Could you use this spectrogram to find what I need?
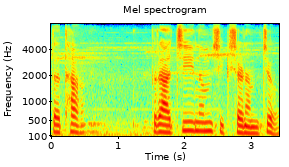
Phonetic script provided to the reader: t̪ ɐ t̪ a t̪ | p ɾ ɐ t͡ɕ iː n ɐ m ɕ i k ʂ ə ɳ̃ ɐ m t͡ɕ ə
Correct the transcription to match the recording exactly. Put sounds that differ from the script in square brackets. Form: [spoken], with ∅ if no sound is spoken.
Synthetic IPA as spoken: t̪ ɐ [t̪ʰ] a [∅] | p ɾ [a] t͡ɕ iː n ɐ m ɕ i k ʂ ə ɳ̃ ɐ m t͡ɕ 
